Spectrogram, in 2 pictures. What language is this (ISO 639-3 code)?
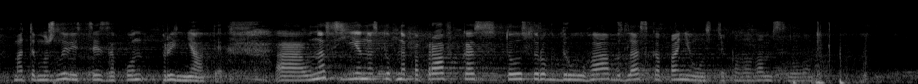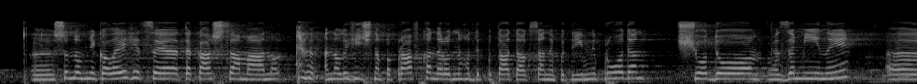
ukr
